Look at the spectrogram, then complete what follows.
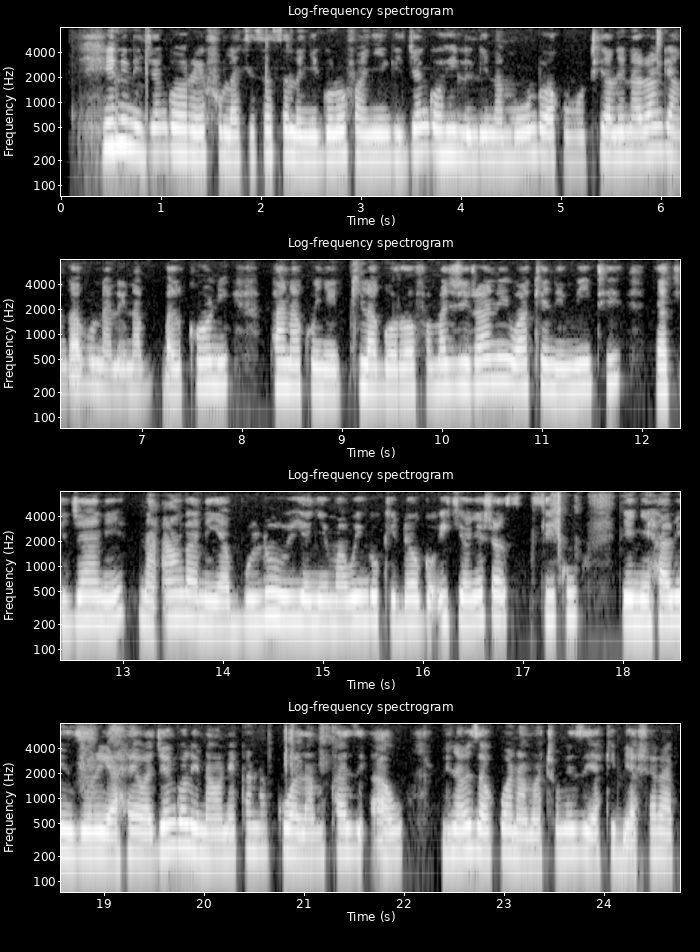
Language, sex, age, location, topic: Swahili, female, 18-24, Nairobi, finance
